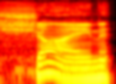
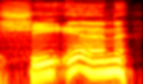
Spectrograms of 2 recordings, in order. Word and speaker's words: Shein: Uh if you don't know that, you would probably read that as shine using German pronunciation sensibilities. But here she in and Teemo.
